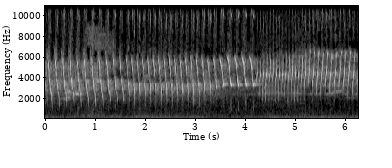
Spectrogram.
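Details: Agitated canary in its cage delivering a long even trill of quick descending notes, then switching to a faster, higher rattling roll.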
